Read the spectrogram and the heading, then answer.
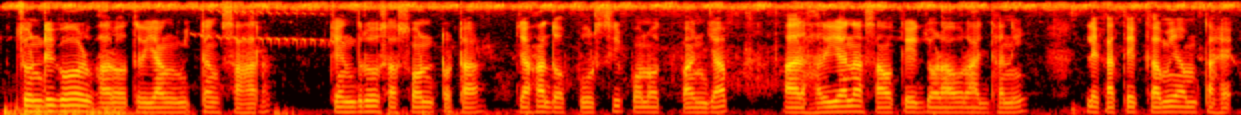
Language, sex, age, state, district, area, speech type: Santali, male, 18-30, West Bengal, Birbhum, rural, read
